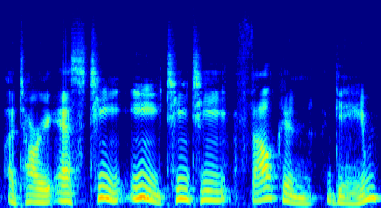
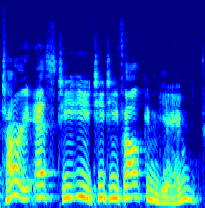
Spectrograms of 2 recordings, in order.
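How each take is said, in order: First: It is said at normal speed. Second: It is said fast.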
